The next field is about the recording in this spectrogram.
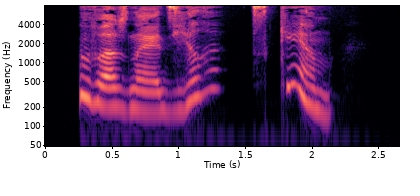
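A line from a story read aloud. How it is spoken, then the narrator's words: Laughing loudly. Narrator (Russian): расхохоталась Ашун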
